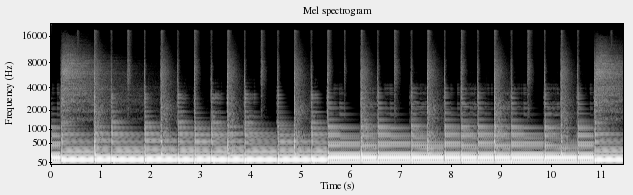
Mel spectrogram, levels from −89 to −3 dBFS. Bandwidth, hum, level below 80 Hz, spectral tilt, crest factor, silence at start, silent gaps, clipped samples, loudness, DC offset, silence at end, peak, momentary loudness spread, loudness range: 8.8 kHz; none; -20 dBFS; -8.5 dB/octave; 8 dB; 0 s; none; under 0.1%; -10 LUFS; under 0.1%; 0 s; 0 dBFS; 1 LU; 0 LU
